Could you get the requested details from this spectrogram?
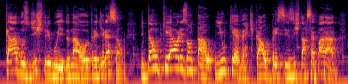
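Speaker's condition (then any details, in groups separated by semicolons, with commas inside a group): No condition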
